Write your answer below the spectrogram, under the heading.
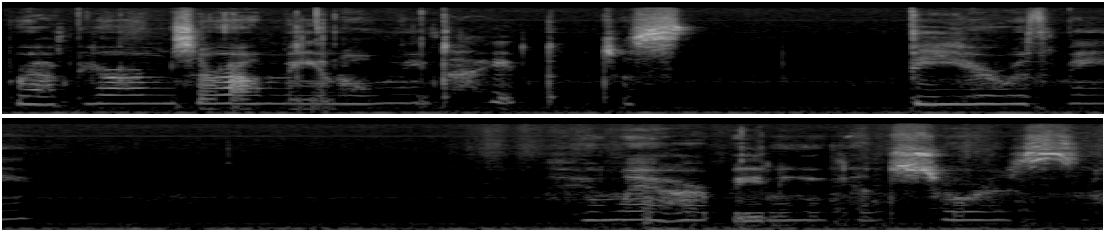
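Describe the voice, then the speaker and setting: A woman's voice: sits high, level tone, a little slow, vocal fry, pauses often, a little hiss or hum. A woman playing a devoted, tender lover in an intimate audio roleplay, speaking breathily and reassuringly and often dropping toward a whisper. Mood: soothing, hushed. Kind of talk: intimate one-sided romantic audio roleplay.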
